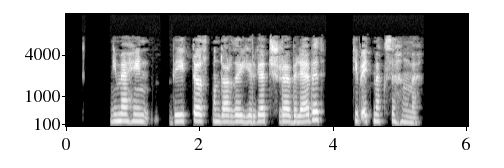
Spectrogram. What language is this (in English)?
Bashkir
